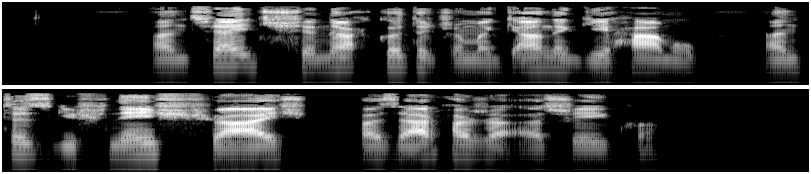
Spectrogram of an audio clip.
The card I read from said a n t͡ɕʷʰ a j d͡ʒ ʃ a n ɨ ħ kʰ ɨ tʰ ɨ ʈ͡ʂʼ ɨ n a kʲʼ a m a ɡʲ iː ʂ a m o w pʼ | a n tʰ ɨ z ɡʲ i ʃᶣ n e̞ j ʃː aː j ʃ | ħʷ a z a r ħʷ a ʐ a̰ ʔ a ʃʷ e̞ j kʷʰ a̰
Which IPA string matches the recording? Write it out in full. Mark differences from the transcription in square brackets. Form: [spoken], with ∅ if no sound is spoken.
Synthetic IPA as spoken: a n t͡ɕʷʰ a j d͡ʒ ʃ a n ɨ ħ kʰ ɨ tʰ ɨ ʈ͡ʂʼ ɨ [m] a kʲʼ a [n] a ɡʲ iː [ħ] a m o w pʼ | a n tʰ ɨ z ɡʲ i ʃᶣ n e̞ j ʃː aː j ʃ | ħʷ a z a r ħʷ a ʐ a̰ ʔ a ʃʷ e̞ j kʷʰ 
